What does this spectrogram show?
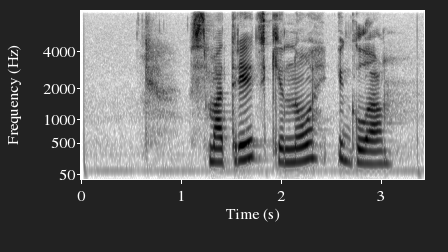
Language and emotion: Russian, neutral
